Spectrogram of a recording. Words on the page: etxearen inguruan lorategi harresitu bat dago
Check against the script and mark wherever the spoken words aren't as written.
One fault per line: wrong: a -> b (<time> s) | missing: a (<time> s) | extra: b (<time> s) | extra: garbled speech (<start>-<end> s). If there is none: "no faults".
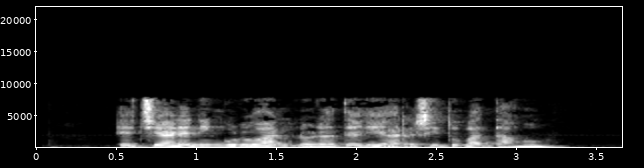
no faults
